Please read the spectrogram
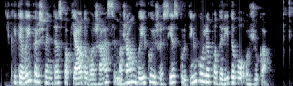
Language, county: Lithuanian, Kaunas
